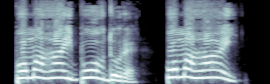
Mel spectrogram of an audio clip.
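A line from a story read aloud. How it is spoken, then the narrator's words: Furious shout. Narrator (Ukrainian): Я знавіснів з люті і закричав Перкові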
